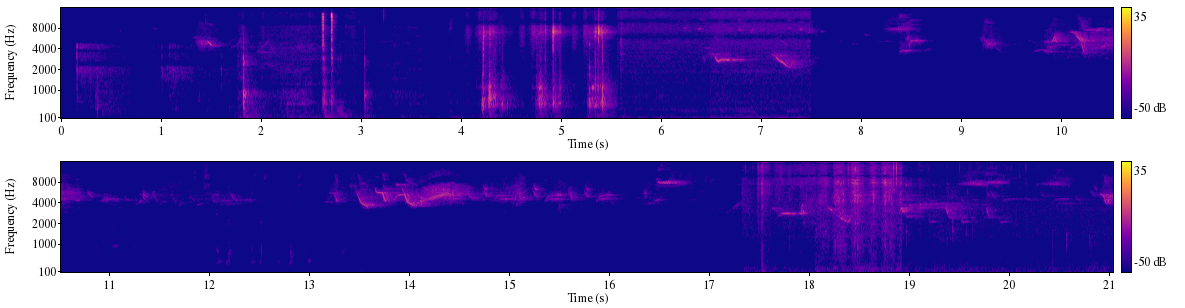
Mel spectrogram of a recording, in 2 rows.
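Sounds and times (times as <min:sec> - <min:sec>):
utensils and dishes clattering: 0:04.1 - 0:05.6
short bird chirps: 0:06.4 - 0:07.5, 0:17.6 - 0:20.2.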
